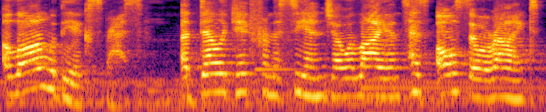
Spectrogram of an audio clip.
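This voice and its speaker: A woman's voice: on the high side, normal speed, bright, forceful tone. An actress voicing a poised, calculating woman CEO in a video game, formal and faintly menacing.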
